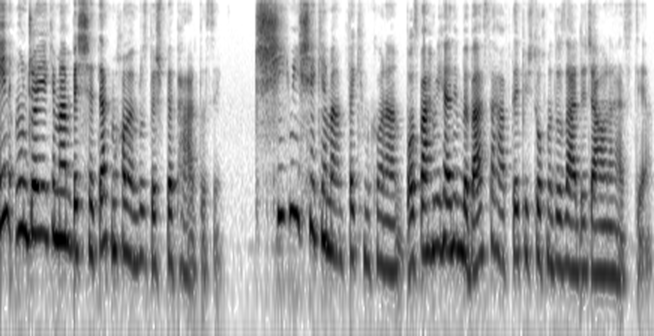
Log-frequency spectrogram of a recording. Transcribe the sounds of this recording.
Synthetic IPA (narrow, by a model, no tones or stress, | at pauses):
ʔiːnund͡ʒɒːjecʰe̞mænbe̞ʃe̞d̪ːæt̪mixɒːme̞mɾuːzbeeʃb̥e̞pʰæ̰ɾd̪ɒ̰ːz̥ḭːm | t͡ʃʰimiːʃe̞cʰe̞mænfe̞cʰmiːkʰo̞næmbɒːzbæɾmiːɟæɾd̪iːmbe̞bæhseɦæft̪ʰejpiːʃt̪ʰoxmed̪ozæɾd̪ejd͡ʒæɦɒːneɦæ̰st̪ḭæ̰m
